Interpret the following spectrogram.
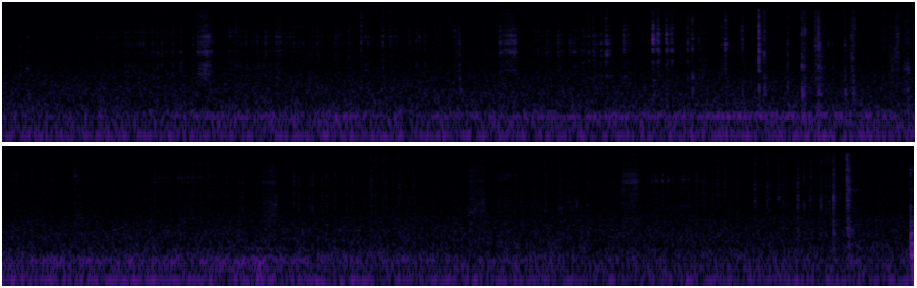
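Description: Scissors snipping through paper, faint and irregular, with pauses between the cuts.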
